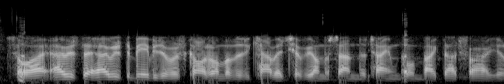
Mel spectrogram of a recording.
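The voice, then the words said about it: Local Dunleer accent. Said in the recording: “I love the Dunleer accent.”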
